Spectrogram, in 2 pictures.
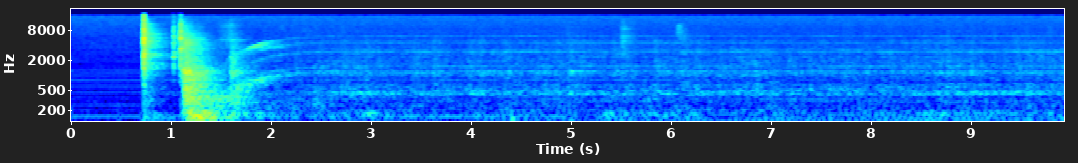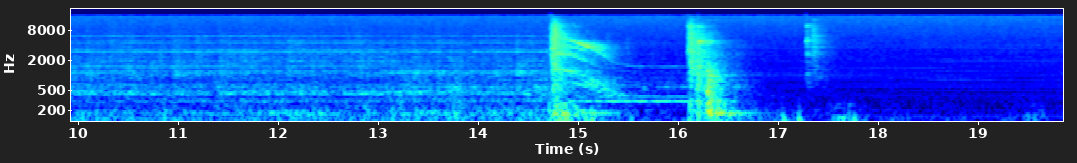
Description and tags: Well it was hard to get this sound. I stole the elevator machine room key ^^. So this is a circa 20-25 years old, heavy, out of date elevator motor, recorded in the closed area on the roof of the building. The Elevator starts and moves probably 5-6 levels then stops. You can also hear automatic toggles, relays, elevator motor-curl and some transformer noise in the background.
old-elevator, start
